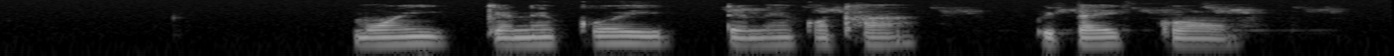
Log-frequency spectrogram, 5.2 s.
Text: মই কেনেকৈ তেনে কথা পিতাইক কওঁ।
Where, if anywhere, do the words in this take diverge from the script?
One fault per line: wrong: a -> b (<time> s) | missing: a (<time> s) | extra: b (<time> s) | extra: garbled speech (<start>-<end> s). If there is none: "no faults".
no faults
